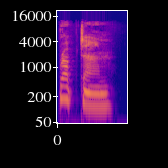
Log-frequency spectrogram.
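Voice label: "rubdown", British English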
